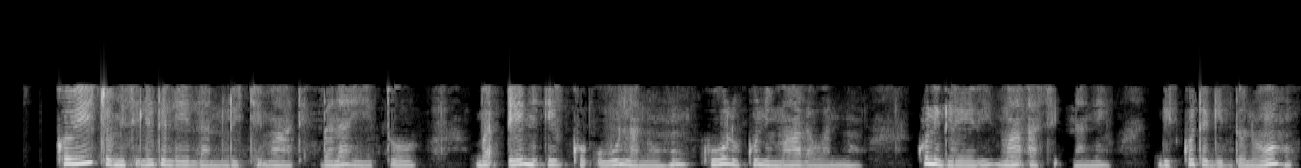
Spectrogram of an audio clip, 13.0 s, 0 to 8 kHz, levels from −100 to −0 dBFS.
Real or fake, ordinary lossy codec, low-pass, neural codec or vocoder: fake; AAC, 16 kbps; 7.2 kHz; vocoder, 22.05 kHz, 80 mel bands, Vocos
